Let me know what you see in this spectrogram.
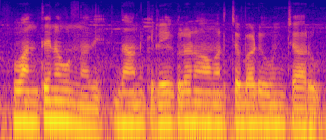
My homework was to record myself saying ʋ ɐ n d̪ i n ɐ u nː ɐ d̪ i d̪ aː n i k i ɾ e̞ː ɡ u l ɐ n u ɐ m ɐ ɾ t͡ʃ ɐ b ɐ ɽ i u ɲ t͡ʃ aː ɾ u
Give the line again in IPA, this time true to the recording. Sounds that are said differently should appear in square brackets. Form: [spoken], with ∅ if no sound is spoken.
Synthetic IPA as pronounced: ʋ ɐ n [t̪] i n ɐ u nː ɐ d̪ i d̪ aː n i k i ɾ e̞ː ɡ u l ɐ n u ɐ m ɐ ɾ t͡ʃ ɐ b ɐ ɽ i u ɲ t͡ʃ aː ɾ u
